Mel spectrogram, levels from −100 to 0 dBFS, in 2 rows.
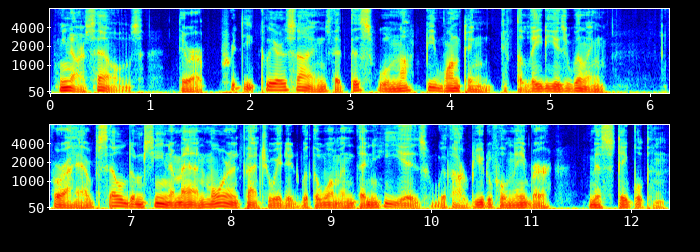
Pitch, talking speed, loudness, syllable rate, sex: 85 Hz, 190 wpm, -18 LUFS, 5.4 syllables/s, male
